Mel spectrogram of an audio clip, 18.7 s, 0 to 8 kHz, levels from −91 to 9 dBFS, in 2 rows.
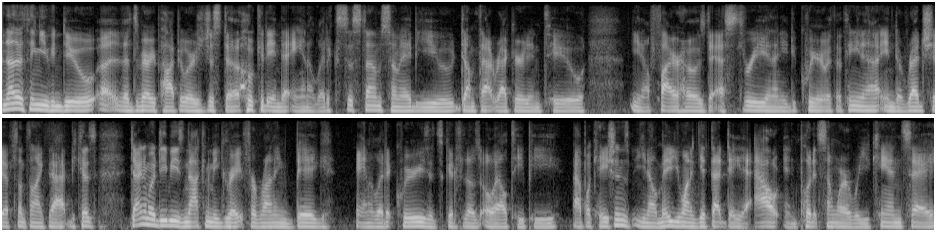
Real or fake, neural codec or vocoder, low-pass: real; none; 7.2 kHz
